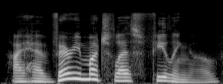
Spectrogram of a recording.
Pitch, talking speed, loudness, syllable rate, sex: 160 Hz, 190 wpm, -17 LUFS, 4.5 syllables/s, male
